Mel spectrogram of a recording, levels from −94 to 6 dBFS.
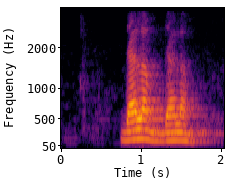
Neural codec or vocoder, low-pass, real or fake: none; 3.6 kHz; real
